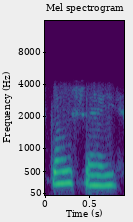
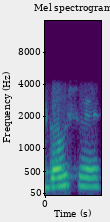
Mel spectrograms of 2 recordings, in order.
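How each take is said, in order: First: The name ends in an ay sound. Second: The name does not end in an ay sound. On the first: The speaker calls it right. "no, it's Gaucher" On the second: The speaker calls it wrong. "They say Gaucher"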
